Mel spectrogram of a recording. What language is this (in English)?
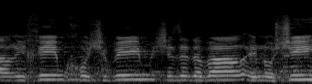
Hebrew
